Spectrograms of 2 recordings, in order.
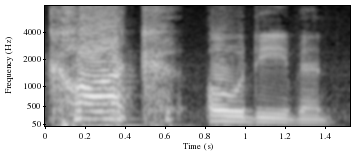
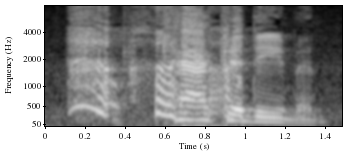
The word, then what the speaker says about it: Cacodemon: Cacodemon. Oh, I thought it was, okay, I spelled that completely wrong. Not cock-o-demon. Cacademon. Cacademon, okay.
